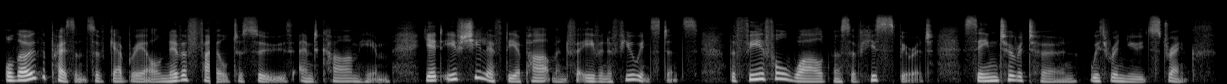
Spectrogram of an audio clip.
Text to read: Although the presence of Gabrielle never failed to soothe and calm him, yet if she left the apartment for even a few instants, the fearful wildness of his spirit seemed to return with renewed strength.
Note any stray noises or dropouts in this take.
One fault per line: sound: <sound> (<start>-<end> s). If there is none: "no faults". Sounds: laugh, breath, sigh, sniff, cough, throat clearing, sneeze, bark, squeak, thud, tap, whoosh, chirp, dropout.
sound: dropout (2.1-2.2 s)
